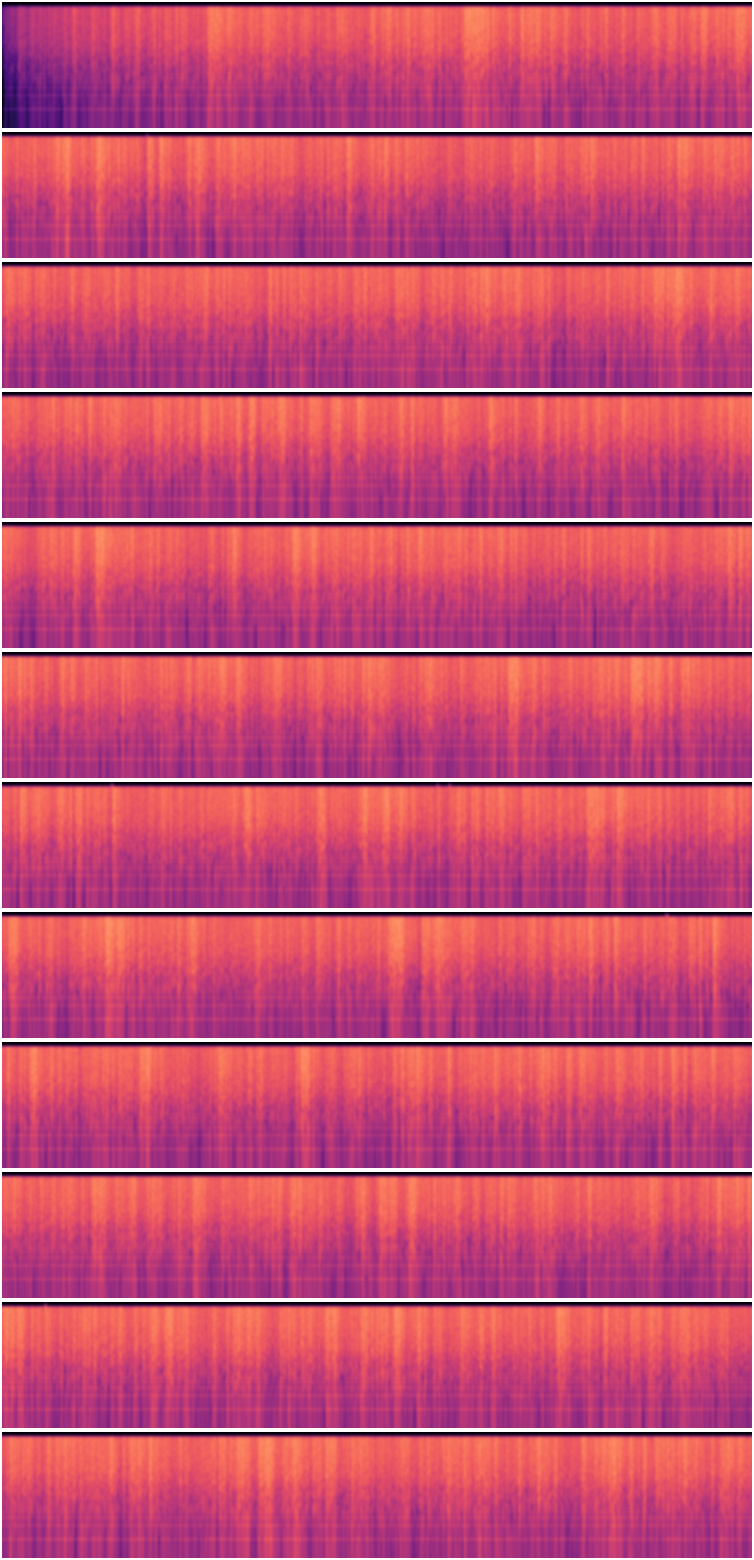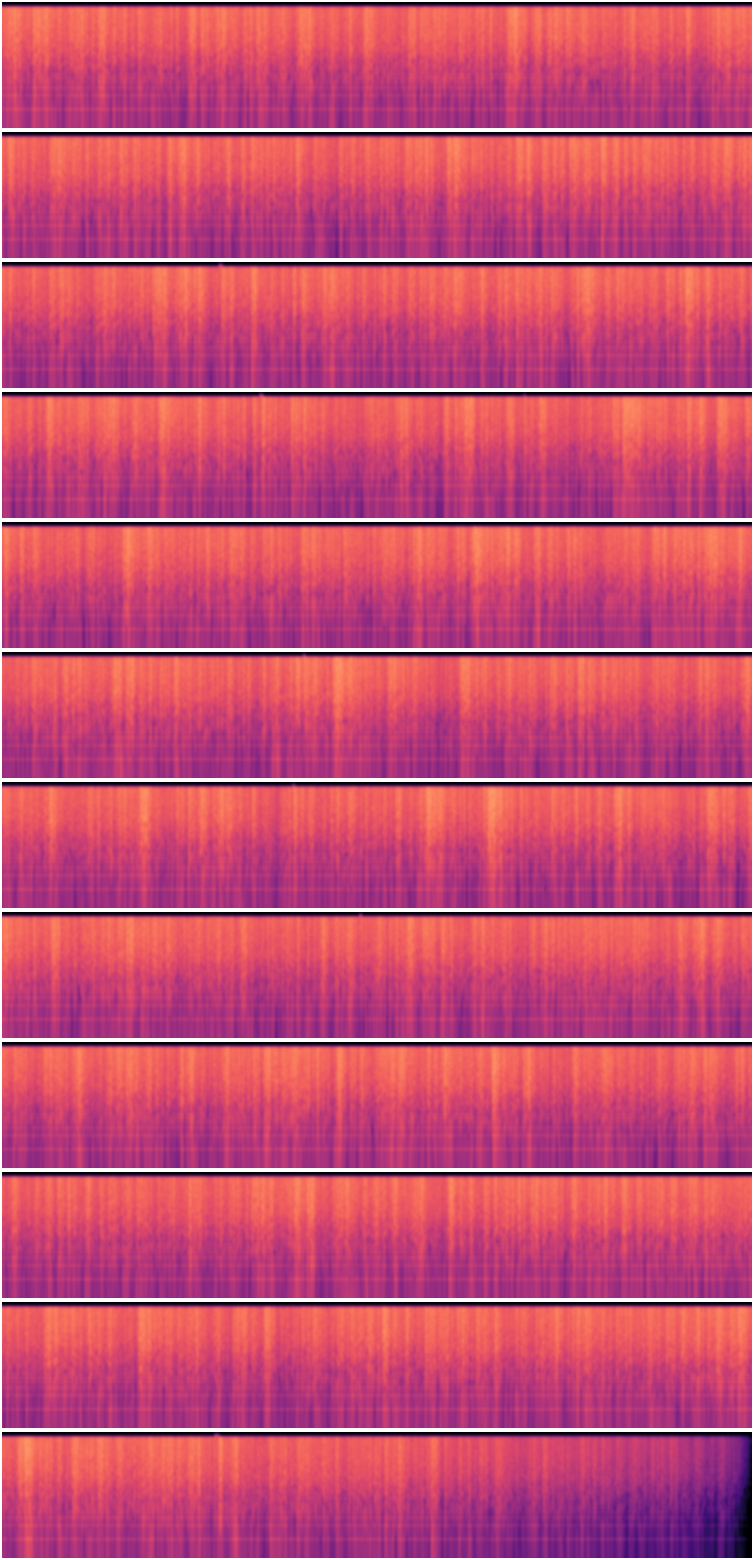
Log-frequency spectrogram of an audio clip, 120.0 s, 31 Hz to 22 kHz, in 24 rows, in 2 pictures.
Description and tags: Noise Garden 10
1.This sample is part of the "Noise Garden" sample pack. 2 minutes of pure ambient droning noisescape. Industrial noise mess..
reaktor, effect, drone, electronic, soundscape, noise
